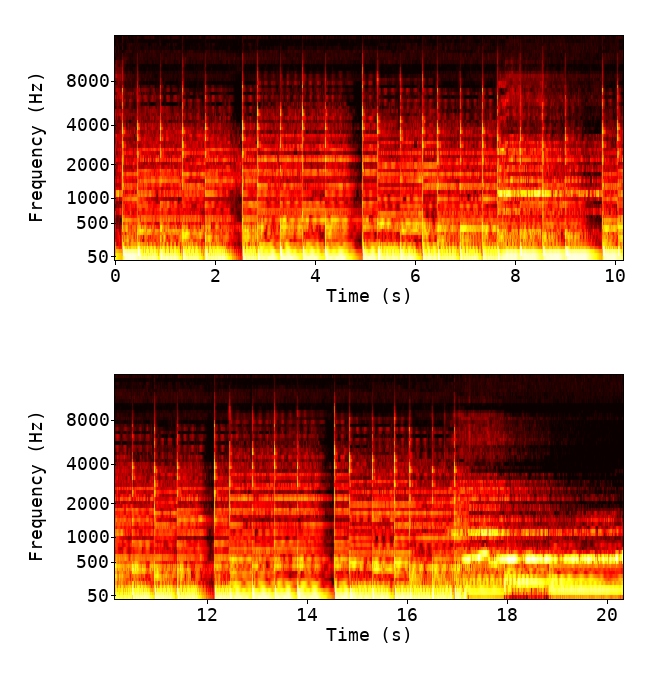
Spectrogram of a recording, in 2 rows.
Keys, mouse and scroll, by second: 0.7 Tab, 0.8 click, 0.9 middle click, 0.9 scroll up 1, 1.0 scroll down 6, 1.2 KP_1, 1.4-1.8 scroll up 7, 3.1 ctrl+s, 3.3 scroll down 2, 3.6 ctrl+s.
